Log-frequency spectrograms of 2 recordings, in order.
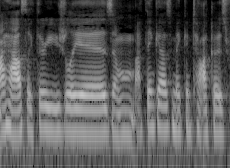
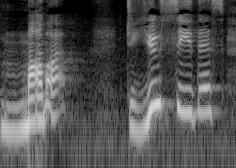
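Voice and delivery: louder, higher imitation of a child; indignant tattling; 6 semitones higher, 6 dB louder than usual. Sierra comes in to show mom the picture, indignant tattling. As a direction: call Mama in mock urgency.

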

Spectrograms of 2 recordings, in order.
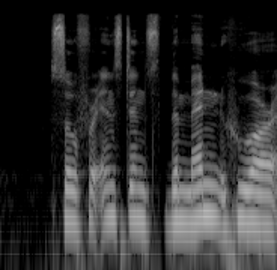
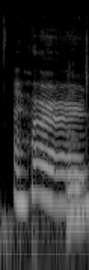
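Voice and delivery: high, mock auto-tuned wobble; weird voice glitch; 7 semitones higher, 4 dB quieter than usual. Replaying own voice slip, high auto-tune wobble. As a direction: mimic your own voice slipping upward. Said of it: "my voice just did something weird there".

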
